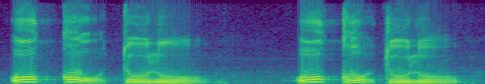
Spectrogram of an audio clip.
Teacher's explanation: Ini huruf sebelum qalqalahnya hamzah, barisnya dhammah. Maka bunyi pantulan qafnya berbunyi dhammah.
